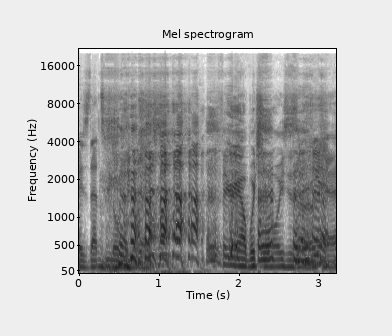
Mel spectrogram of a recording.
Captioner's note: all laughing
